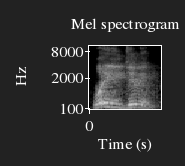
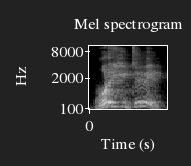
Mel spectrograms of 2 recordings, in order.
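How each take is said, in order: First: Louder, raised South African challenge; South African accent. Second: Much higher, insistent South African repeat; South African accent. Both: Retold or imitated. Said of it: "forgive my accent here".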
